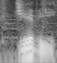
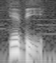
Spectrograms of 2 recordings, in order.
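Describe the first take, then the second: First: It begins with a J sound. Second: It begins with a hard G sound. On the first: "the G should be pronounced as a J and thus pronouncing it Jivy" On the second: "G I V E, which leads many to pronounce it as Givey"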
